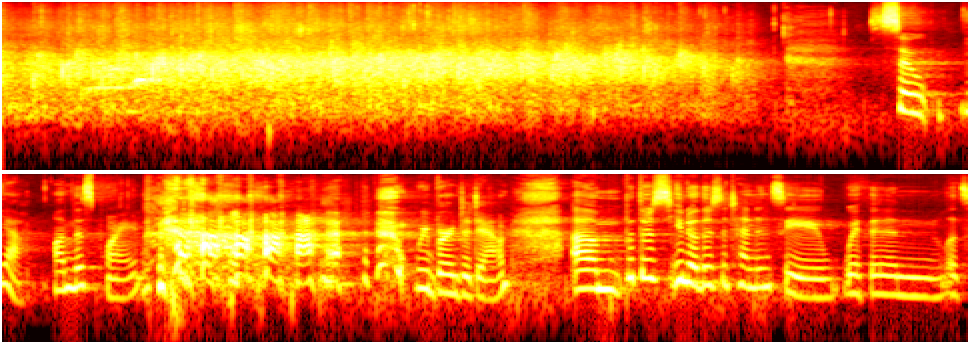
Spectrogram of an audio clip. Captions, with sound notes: [applause] - So yeah, on this point-- [laughter] We burned it down. But there's a tendency within, let's say,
